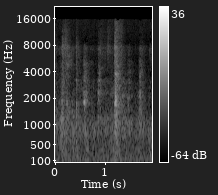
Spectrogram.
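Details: Small Jack Russell Terrier dog interfering while her owner gives a leg a healing treatment with a massage machine; quick, soft, breathy panting puffs, several each second, low in level with no other clear sounds.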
